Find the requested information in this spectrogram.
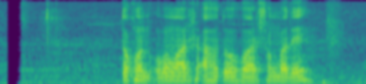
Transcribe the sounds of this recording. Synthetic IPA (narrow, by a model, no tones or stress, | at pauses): t̪ɔkʰono̰bamaɾa̰ɦot̪oɦoaɾʃɔŋbad̪e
